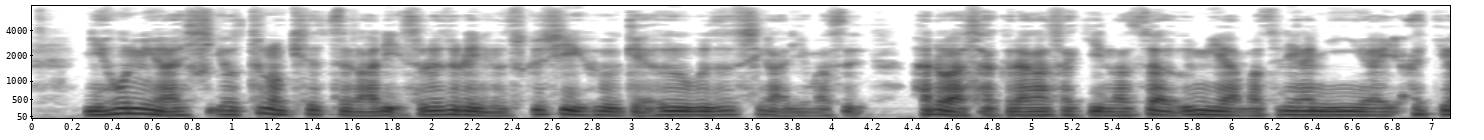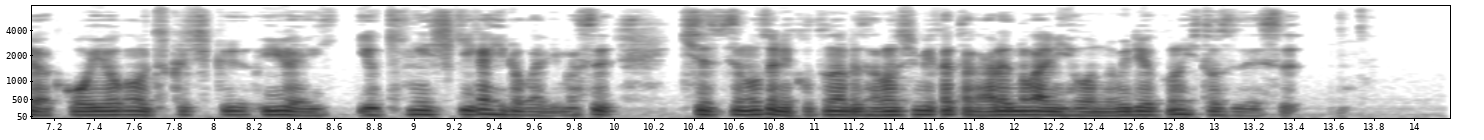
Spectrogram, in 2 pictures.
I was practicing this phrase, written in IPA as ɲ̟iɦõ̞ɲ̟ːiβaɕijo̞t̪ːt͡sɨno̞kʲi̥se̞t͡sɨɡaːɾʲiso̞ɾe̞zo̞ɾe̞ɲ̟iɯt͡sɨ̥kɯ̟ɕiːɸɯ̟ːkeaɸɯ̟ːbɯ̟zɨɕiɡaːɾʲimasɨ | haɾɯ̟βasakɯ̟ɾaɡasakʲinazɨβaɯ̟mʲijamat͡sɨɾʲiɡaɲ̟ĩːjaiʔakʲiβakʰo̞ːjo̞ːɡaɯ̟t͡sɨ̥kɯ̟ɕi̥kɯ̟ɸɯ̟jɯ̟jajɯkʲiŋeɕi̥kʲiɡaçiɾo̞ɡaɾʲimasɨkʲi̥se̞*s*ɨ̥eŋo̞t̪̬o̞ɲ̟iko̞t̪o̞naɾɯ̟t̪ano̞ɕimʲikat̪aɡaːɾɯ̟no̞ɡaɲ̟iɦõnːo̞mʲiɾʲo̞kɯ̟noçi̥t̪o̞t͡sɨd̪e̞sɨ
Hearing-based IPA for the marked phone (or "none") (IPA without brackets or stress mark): t͡s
